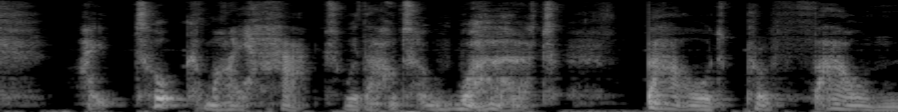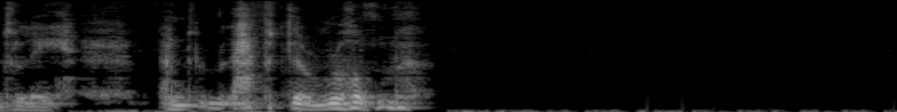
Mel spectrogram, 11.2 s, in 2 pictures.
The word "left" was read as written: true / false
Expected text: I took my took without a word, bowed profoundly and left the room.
true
